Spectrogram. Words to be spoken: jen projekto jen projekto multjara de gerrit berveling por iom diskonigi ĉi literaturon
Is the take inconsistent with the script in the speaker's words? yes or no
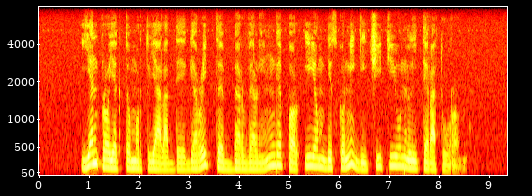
yes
